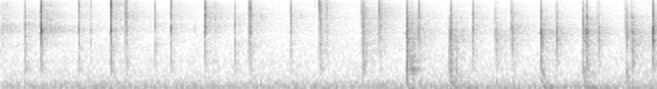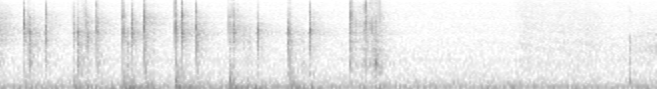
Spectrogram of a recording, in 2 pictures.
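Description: Long fingernails tapping quickly and irregularly on the embossed surface of a chest of drawers, a dense run of sharp clicks that stops about five seconds in.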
